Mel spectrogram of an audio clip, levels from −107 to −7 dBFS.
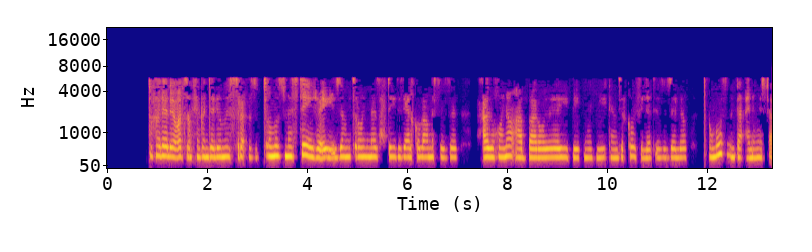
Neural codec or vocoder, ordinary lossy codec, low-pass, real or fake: codec, 16 kHz, 1.1 kbps, Voila-Tokenizer; MP3, 24 kbps; 7.2 kHz; fake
